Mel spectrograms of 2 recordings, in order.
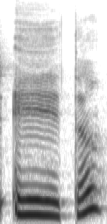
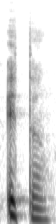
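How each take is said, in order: First: "éteint" with a long, stretched first vowel; wrong drawn-out pronunciation. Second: Said in the usual way. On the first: Shown as a demonstration. Teacher showing pupils what was not said, "éteint" with an over-long opening vowel. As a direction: drag the "é" of "éteint" out before the last syllable. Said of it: "وما قلتش". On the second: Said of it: "ولكن قلت".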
